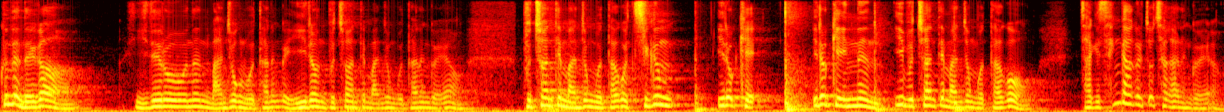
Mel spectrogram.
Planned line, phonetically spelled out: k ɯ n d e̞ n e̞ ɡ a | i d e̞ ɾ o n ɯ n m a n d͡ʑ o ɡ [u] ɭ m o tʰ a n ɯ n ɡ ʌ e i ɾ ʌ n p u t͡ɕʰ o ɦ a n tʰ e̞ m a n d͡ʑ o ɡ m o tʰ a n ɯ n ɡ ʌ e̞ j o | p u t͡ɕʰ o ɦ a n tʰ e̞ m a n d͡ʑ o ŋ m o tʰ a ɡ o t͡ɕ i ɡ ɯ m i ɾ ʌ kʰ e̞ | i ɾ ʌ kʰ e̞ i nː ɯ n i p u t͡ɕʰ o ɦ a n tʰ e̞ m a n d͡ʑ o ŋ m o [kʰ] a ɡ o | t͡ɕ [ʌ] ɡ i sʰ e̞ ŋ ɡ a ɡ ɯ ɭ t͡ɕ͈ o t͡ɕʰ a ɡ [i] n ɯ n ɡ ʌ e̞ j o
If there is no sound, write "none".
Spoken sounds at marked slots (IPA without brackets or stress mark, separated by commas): ɯ, tʰ, a, a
